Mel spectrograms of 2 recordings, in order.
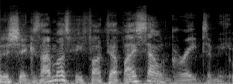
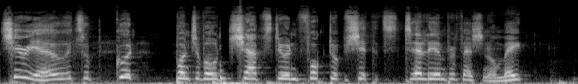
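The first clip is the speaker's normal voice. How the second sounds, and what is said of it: Inconsistent mock English accent. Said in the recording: “What the fuck kind of accent was that there, lad? ... You went from English to Russian to I don't know what the fuck ... He went between like 20 different nationalities ... you started like in English, and then you went Irish, Scottish, fucking Austrian, something”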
